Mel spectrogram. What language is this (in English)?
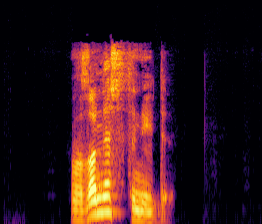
Kabyle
